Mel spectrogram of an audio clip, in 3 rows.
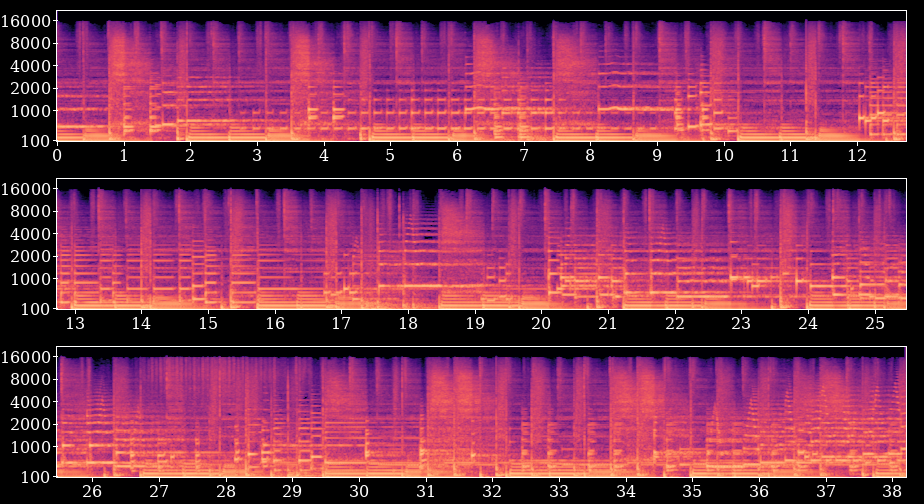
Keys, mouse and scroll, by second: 0.4 alt+click, 0.8 s, 1.9 click, 2.9 alt+click, 3.3 s, 3.8 click, 4.5 1, 4.9 click, 6.0-7.3 scroll up 6, 6.9 click, 7.3 click, 7.9 scroll up 1, 8.0 middle click, 8.7 scroll up 2, 8.9 middle click, 9.2-9.9 scroll down 5, 9.4 shift+middle click, 10.3 middle click, 10.6 scroll down 1, 11.9 3, 12.1 click, 12.5 shift+click, 13.2 x, 14.8 middle click, 15.7 2, 16.2 alt+click, 17.0 click, 17.7-18.2 scroll down 7, 18.7 scroll down 1, 19.0 KP_1, 19.6-20.4 scroll up 4, 20.1 shift+middle click, 21.0 alt+click, 21.5 click, 23.2 s, 24.5 click, 24.8 alt+click, 25.1 s, 25.8 click, 26.8 r, 27.4 click, 29.5 3, 30.0 alt+click, 30.7 ctrl+KP_Add, 30.8 ctrl+KP_Add, 32.9 click, 33.8 click, 37.6 ctrl+KP_Subtract.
